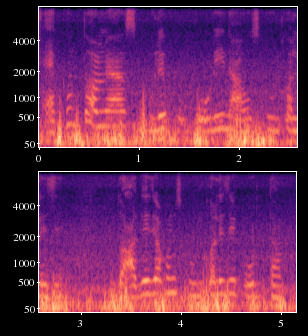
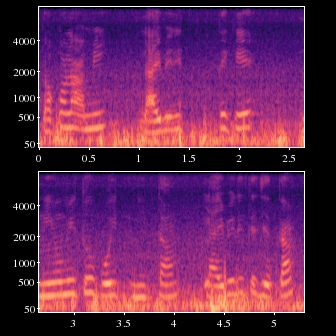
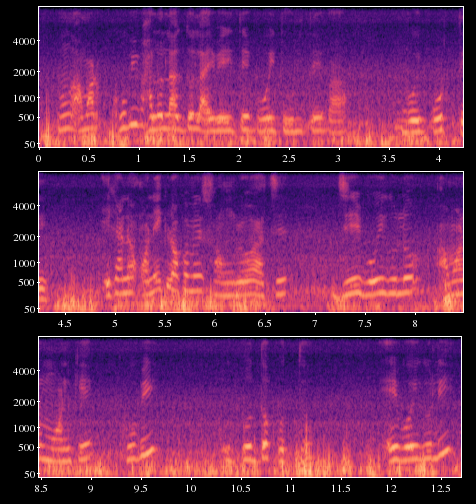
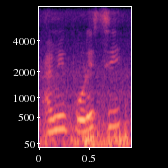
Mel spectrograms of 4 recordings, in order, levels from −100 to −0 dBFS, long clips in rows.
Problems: background sounds at intervals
